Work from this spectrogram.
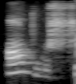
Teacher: avqust sözündə bir dənə vurğu əvvələ düşür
